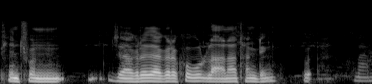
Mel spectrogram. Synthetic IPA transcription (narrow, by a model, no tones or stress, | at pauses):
kʰensʰon | zaɡɾazaɡɾakʰɯlanatʰaŋdɯŋ | b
